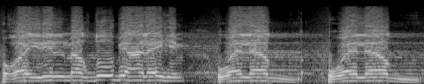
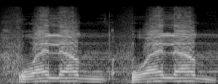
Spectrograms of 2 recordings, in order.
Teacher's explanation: Huruf dad ni jangan guna depan lidah, kena guna tepi lidah. Ghairil maghdubi alaihim walad, guna tepi lidah.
